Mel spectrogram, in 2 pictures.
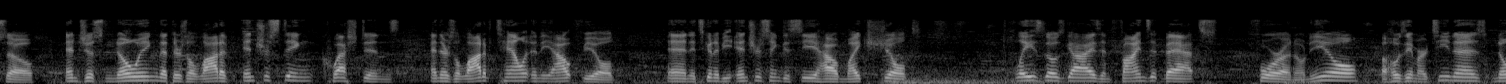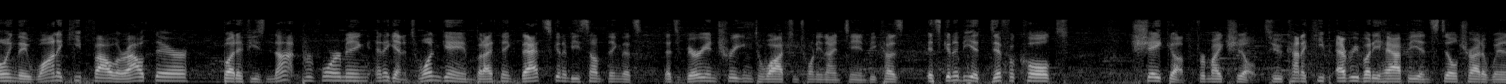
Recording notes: broadcasting live from Hot Shots in Saint Charles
